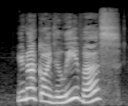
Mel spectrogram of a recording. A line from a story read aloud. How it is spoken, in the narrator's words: cried Joe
